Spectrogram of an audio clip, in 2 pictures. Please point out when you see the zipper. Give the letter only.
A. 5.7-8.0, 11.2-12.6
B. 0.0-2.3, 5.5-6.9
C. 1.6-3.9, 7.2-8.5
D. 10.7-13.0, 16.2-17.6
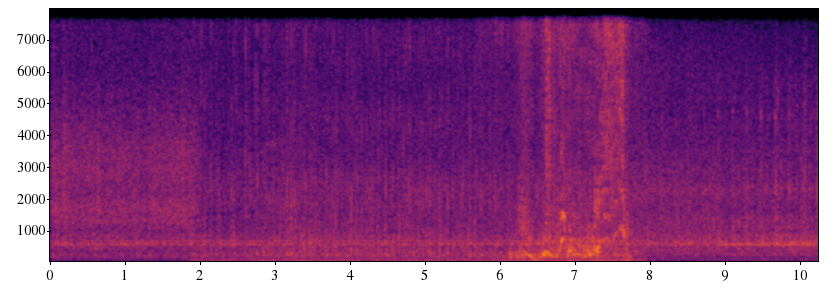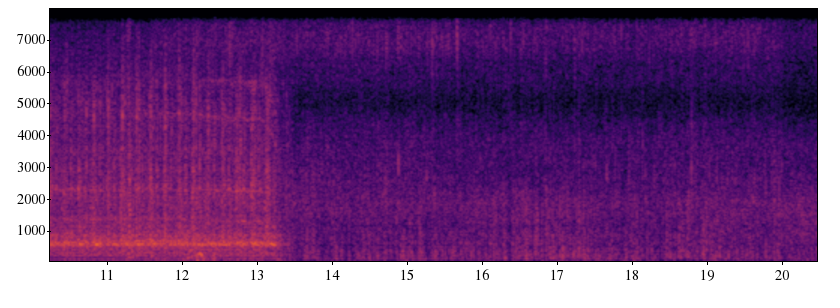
A.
